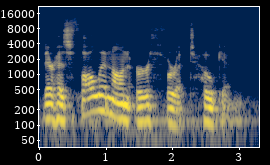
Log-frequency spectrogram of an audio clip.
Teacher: at the beginning we have unstressed unstressed stressed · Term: anapestic rhythmic pattern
